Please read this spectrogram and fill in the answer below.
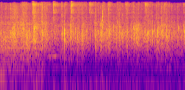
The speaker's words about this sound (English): If somebody is not clapping, you can tell what the person is doing.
